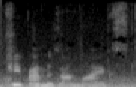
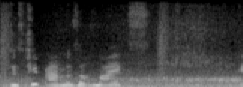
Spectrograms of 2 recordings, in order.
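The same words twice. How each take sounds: First: Muffled inside a helmet; talking through a helmet, muffled. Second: Slow and muffled in a helmet; slow muffled repeat. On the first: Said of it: "my voice is a little bit muffled". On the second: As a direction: say it again slowly through the helmet. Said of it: "I have to adjust my helmet". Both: Real, not acted.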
